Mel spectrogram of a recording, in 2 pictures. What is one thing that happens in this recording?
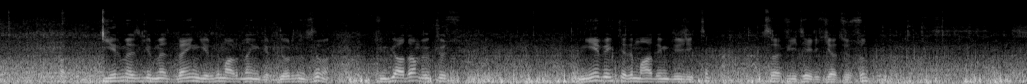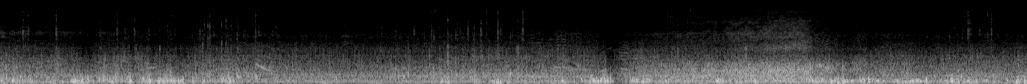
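Tyres rumble steadily over a paved road.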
